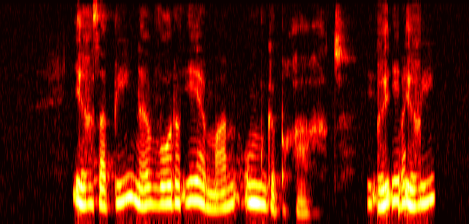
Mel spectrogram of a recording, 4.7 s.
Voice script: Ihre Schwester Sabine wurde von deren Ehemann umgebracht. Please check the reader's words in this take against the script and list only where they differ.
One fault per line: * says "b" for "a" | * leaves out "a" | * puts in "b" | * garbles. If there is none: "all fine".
* leaves out "Schwester"
* leaves out "von deren"
* garbles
